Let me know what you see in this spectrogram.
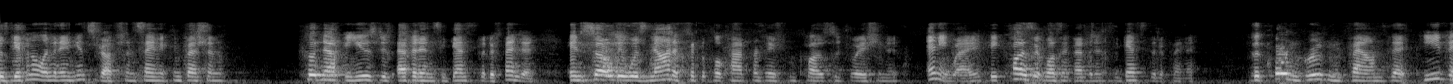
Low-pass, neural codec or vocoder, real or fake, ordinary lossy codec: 7.2 kHz; codec, 44.1 kHz, 3.4 kbps, Pupu-Codec; fake; AAC, 32 kbps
